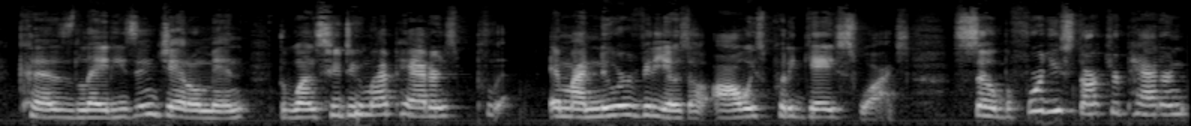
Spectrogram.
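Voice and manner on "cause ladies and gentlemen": ordinary talk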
